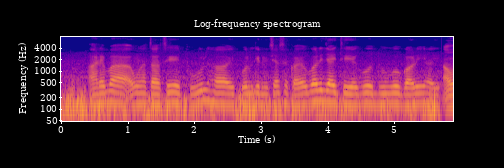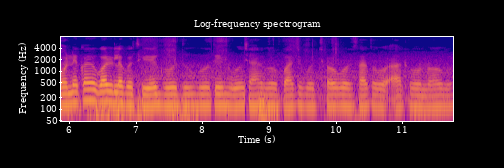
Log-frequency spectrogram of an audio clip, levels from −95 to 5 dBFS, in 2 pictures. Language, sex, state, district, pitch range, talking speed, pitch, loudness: Maithili, male, Bihar, Muzaffarpur, 120-135 Hz, 220 wpm, 125 Hz, -28 LUFS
